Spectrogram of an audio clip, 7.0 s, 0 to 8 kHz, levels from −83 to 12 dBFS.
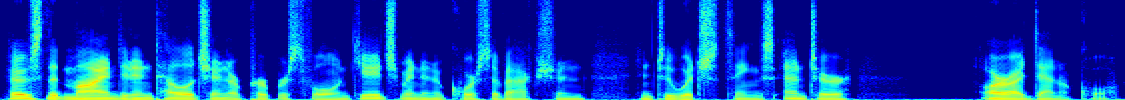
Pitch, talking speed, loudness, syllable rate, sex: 90 Hz, 170 wpm, -23 LUFS, 6.4 syllables/s, male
